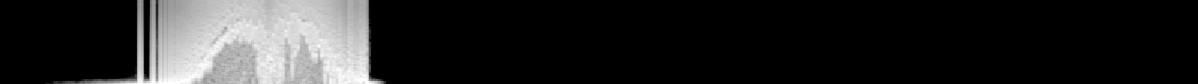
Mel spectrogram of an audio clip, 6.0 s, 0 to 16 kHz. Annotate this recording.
sound synthesis made from ChucK programming language.
the model is a connection from an impulse generator to 40 digital filters to 40 delay lines
and set feedback between each delay lines.
each delay lines's delay time and cutoff frequency is random.
but there was an error in the calculation and the output value overflows.
and this create a chaotic behavior in this sample.
this one rises quickly, goes into chaos for a bit,
then falls down into silence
